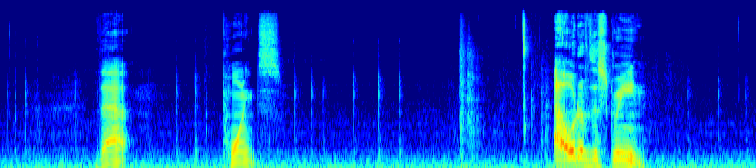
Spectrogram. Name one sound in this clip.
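A young man speaks calmly and haltingly into a close microphone.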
